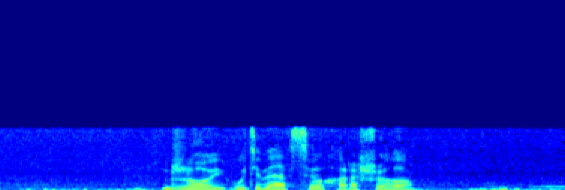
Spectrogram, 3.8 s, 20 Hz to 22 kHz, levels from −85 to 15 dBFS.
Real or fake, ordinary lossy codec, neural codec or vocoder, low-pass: fake; none; codec, 16 kHz, 8 kbps, FunCodec, trained on Chinese and English, 25 frames a second; 7.2 kHz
